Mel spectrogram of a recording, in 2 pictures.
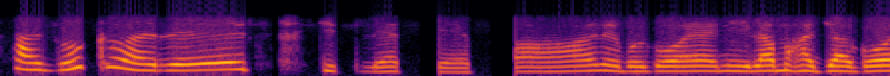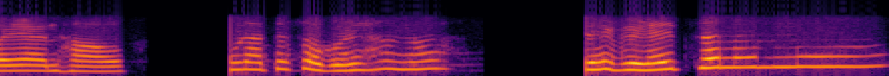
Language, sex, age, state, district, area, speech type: Goan Konkani, female, 30-45, Goa, Ponda, rural, conversation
